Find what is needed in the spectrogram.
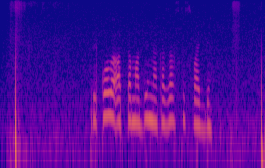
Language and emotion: Russian, neutral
